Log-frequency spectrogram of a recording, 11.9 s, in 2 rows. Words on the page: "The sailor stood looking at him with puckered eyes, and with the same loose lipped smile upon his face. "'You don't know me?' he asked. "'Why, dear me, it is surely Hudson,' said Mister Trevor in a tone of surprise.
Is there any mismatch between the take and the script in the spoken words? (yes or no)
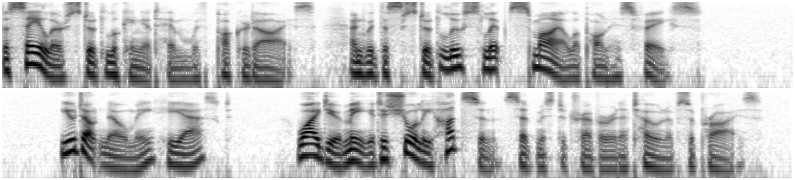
yes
